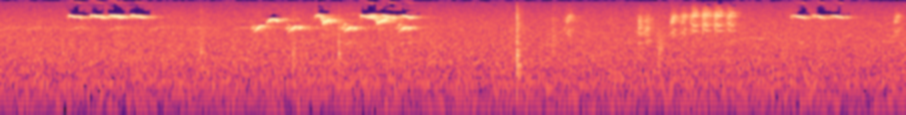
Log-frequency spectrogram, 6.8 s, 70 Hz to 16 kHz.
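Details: Japanese tit fledglings, fledged the day before and still in a nearby tree the next morning (5 July 2013), beg from a parent bringing food with thin, very high, squeaky notes in bursts of three or four.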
